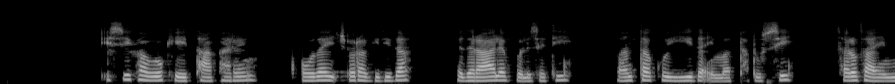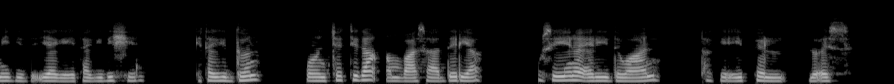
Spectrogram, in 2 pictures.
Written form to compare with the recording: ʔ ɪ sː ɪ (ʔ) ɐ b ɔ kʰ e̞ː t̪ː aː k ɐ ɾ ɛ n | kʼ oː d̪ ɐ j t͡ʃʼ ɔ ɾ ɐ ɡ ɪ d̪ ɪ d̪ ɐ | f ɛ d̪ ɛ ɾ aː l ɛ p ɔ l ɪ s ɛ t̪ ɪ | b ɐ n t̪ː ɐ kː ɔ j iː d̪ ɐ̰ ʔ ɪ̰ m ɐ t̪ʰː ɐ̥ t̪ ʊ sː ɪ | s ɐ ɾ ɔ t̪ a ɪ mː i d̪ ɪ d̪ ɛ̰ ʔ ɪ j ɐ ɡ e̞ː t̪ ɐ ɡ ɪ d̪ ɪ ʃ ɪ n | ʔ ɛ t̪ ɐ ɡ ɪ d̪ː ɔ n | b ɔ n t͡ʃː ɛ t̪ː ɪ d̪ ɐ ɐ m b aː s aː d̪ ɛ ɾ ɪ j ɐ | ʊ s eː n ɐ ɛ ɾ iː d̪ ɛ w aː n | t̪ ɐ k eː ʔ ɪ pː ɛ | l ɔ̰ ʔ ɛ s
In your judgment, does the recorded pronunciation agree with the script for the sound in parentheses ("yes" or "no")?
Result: no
